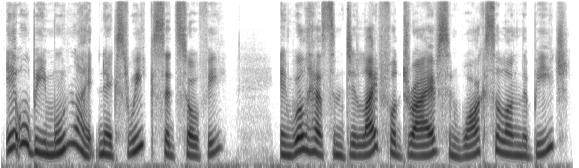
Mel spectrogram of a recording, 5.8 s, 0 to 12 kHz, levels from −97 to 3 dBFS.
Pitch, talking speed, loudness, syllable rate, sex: 210 Hz, 195 wpm, -19 LUFS, 4.9 syllables/s, female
